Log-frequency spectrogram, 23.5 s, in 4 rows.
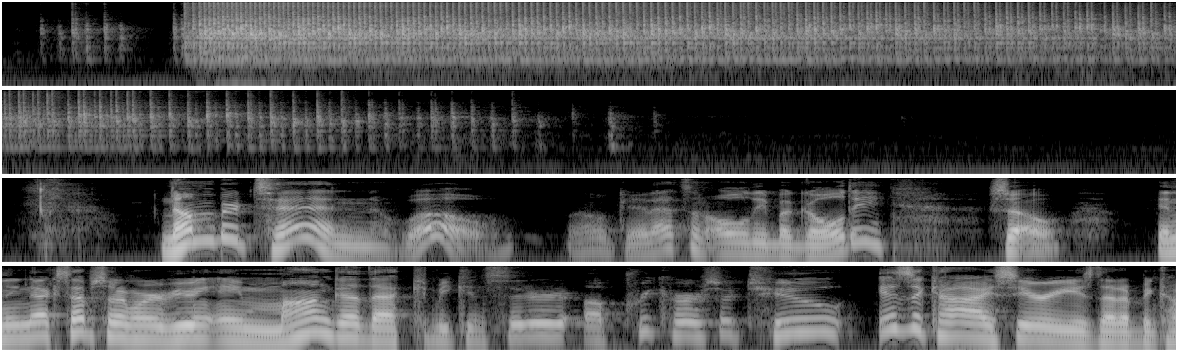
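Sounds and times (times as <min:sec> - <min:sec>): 
selection wheel spinning: 0:00.0 - 0:09.2
speech: 0:12.5 - 0:23.4.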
